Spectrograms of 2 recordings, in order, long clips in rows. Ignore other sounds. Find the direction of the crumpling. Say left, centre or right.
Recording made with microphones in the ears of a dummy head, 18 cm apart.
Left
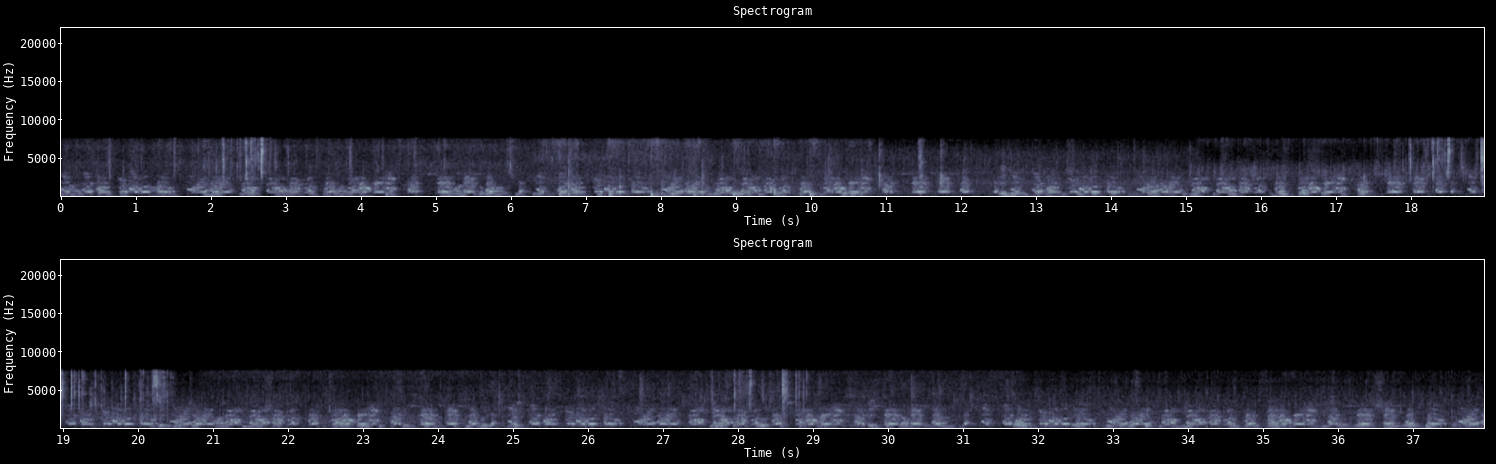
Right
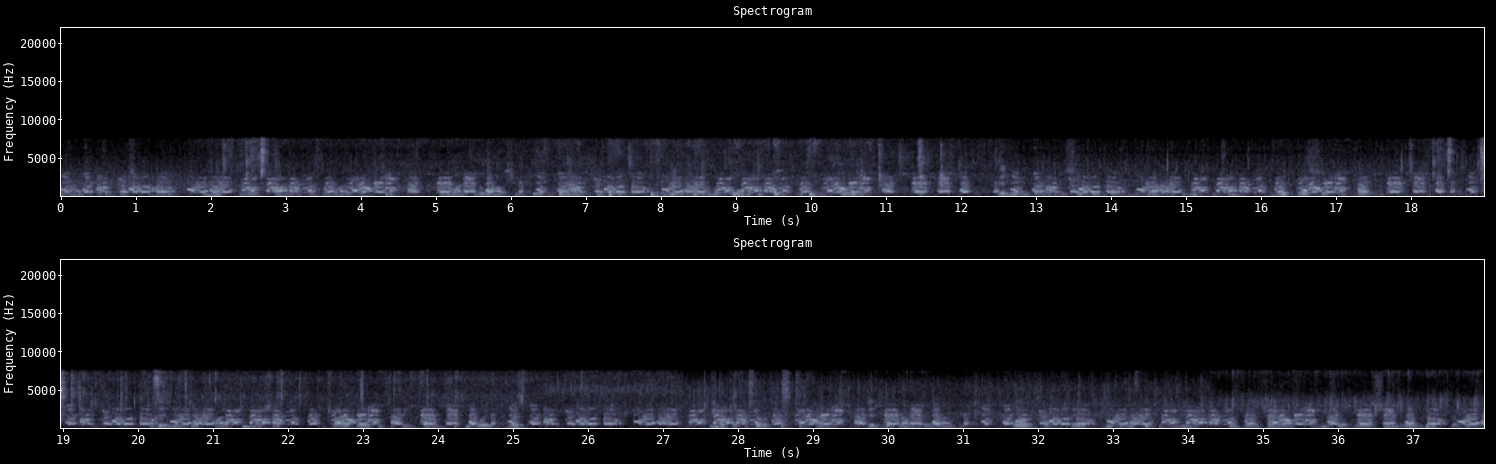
left.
